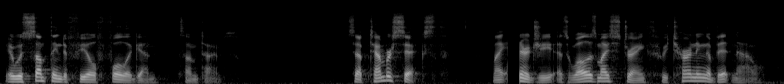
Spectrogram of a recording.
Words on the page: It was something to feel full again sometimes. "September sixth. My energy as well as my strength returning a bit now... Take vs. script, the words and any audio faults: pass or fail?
fail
